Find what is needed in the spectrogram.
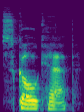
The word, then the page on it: skullcap: American English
